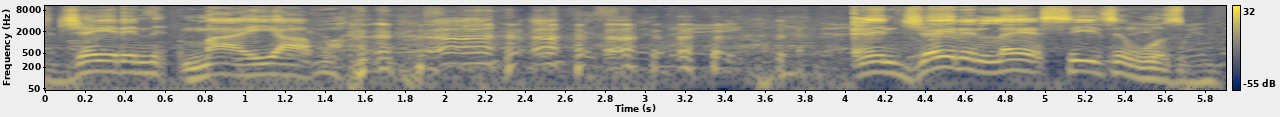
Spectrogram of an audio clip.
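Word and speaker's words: Jaden Maiava: And whole time I'm saying his name wrong. It's Jaden Maeva.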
